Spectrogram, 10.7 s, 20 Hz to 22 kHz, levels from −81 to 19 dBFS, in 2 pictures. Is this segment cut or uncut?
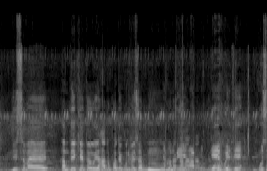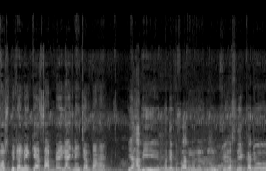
cut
